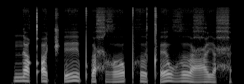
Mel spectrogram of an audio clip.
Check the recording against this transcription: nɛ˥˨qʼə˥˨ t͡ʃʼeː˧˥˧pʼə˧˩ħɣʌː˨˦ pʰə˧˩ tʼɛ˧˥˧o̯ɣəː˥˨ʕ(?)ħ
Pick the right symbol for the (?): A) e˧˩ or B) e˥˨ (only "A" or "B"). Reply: A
